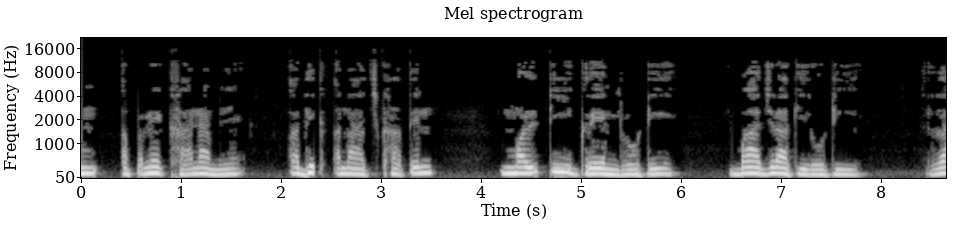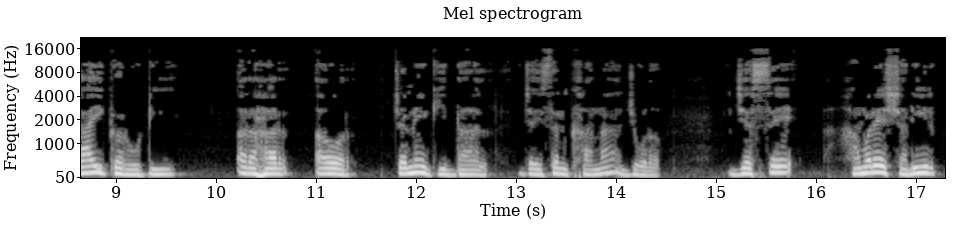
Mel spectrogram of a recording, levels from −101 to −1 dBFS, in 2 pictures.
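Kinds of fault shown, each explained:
Damaged data in a compressed stream: corrupted bytes garble decoded frames, giving brief glitches at 2.31, 11.78 and 14.41 s, seen as thin vertical disturbances on a spectrogram.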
